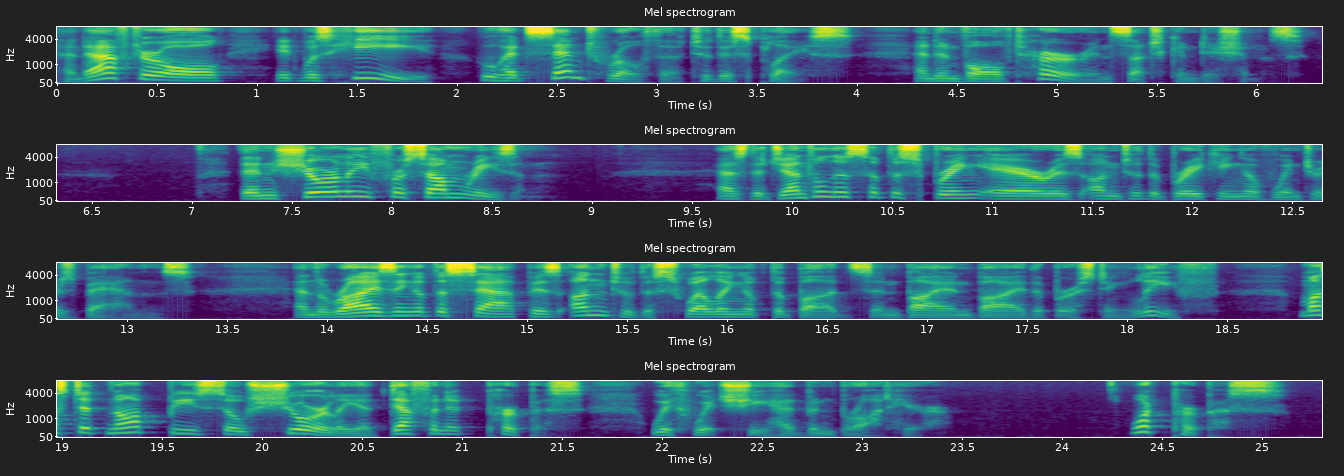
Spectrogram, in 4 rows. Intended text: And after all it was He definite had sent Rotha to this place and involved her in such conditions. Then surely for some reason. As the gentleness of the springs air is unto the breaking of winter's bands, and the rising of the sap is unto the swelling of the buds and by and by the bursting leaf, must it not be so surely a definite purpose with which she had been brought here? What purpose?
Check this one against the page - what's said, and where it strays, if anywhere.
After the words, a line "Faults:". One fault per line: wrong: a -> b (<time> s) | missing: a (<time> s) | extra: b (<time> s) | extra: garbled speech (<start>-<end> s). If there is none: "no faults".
And after all it was He who had sent Rotha to this place and involved her in such conditions. Then surely for some reason. As the gentleness of the spring air is unto the breaking of winter's bands, and the rising of the sap is unto the swelling of the buds and by and by the bursting leaf, must it not be so surely a definite purpose with which she had been brought here? What purpose?
Faults:
wrong: definite -> who (2.1 s)
wrong: springs -> spring (10.6 s)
